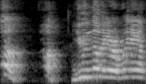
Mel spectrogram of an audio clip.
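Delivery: put-on French accent. Voicing the chef in a game scene: french accent. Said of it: "Now I'm slipping into a French accent".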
